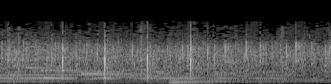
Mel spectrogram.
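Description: An audience claps together as a hand clap of praise to the Lord, in a dense, steady wash of applause, with a few sharper individual claps standing out and a low sustained tone humming underneath.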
